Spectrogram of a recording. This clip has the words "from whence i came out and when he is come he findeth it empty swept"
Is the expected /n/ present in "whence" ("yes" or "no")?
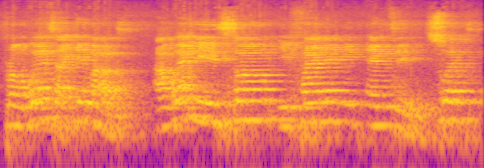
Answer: no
